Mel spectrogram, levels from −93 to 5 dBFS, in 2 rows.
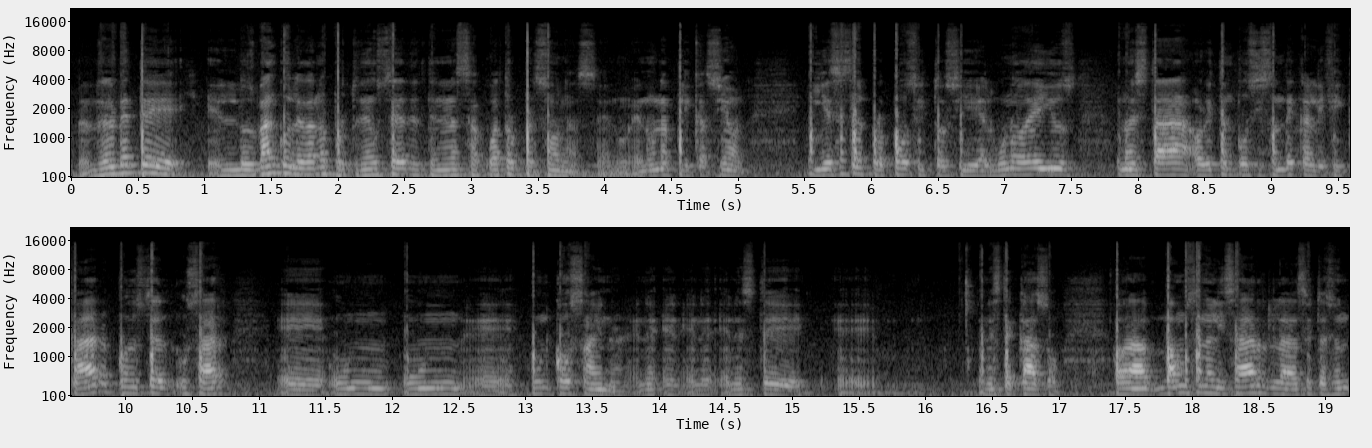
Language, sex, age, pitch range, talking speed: Spanish, male, 30-49, 130-150 Hz, 180 wpm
